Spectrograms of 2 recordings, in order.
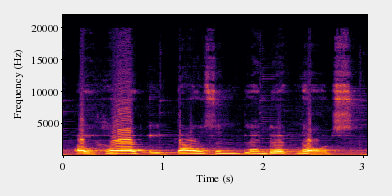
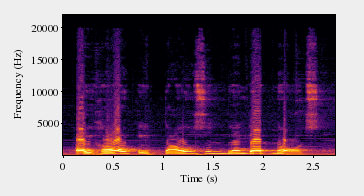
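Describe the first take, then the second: Both takes have the same delivery.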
